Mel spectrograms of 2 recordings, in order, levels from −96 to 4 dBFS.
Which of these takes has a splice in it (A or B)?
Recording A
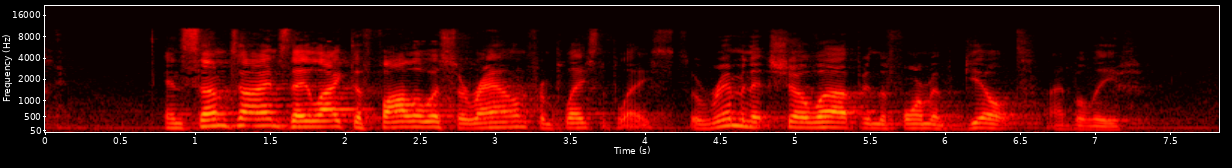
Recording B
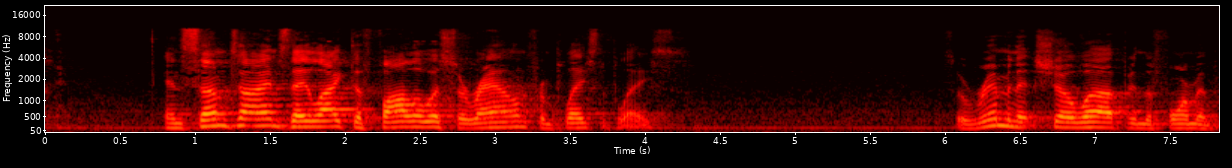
A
